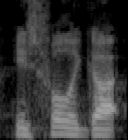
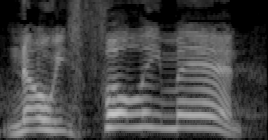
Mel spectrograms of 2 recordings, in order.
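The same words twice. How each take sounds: First: Said in the usual way. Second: "fully" punched high and loud; stress on fully. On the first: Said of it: "That's what we're emphasizing here". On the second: Shown as a demonstration. Preacher correcting the congregation, "fully" stressed hard. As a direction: insist on "fully", rising. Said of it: "emphasizing he's fully man".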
